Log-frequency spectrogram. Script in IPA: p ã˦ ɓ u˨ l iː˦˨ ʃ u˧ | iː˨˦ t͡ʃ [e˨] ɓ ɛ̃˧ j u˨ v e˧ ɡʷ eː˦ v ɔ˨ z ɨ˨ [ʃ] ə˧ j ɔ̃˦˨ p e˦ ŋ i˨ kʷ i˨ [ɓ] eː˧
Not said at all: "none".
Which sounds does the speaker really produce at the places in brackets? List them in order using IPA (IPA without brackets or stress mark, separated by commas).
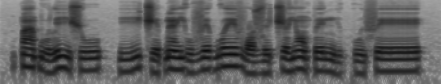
e˨, t͡ʃ, f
